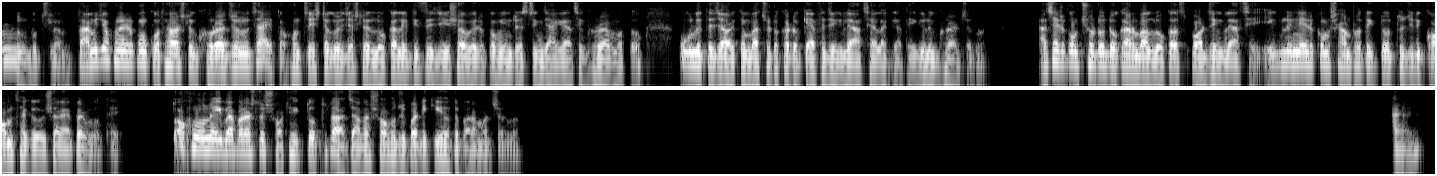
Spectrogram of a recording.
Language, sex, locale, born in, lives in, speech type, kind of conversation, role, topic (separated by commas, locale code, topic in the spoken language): Bengali, male, bn-BD, Bangladesh, Bangladesh, read, expert-assistant, asker, নতুন দেশে ঘুরতে যাওয়ার আগে তথ্য বা গাইডলাইন পাওয়ার জন্য সবচেয়ে নির্ভরযোগ্য সোর্স কোনটা বলে মনে হয়?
